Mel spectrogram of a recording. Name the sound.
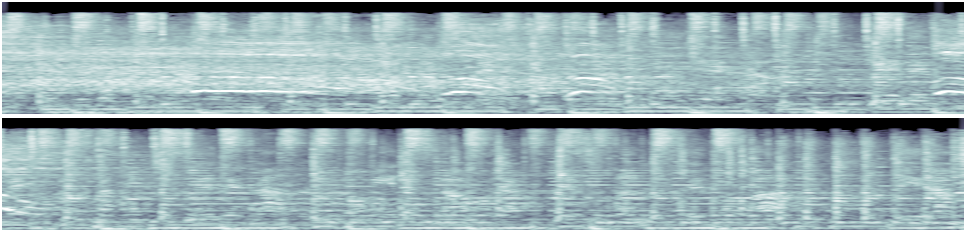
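concert crowd shouting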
